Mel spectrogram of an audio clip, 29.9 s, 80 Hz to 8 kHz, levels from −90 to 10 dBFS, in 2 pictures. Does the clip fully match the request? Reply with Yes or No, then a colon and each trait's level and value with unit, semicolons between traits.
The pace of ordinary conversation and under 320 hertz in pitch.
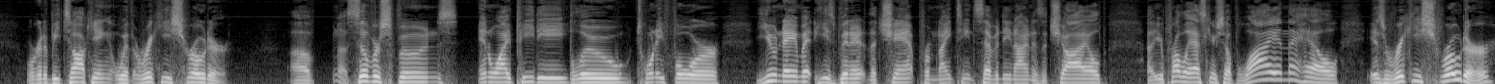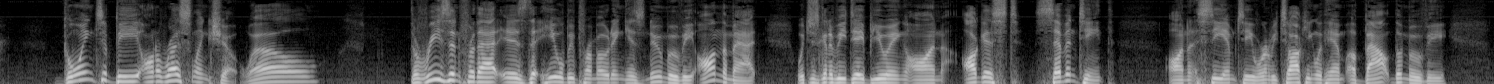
Yes: average, 170 wpm; medium, 140 Hz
